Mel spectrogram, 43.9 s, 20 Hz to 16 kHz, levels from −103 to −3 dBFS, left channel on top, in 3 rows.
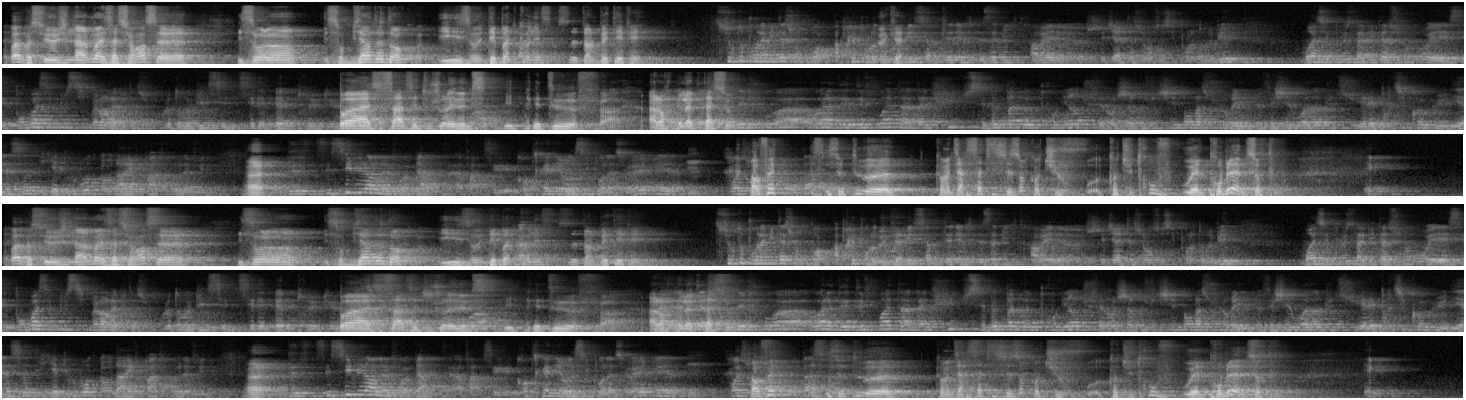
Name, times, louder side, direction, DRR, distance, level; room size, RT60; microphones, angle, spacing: voice 1, 0.1-1.8 2.4-2.9 3.2-5.4 5.7-6.4 8.9-9.0 18.0-20.8 21.1-21.9 31.6-31.9 36.7-37.0 37.6-38.2 38.6-42.0 42.3-42.4, left 4 dB, 40° left, 8 dB, 0.4 m, -30 dB
voice 2, 7.1-12.5 13.0-19.5 21.1-31.2 32.0-36.0 36.5-37.8 42.9-43.0, right 1 dB, 25° right, -1 dB, 1.9 m, -44 dB
15.0 x 9.3 x 3.9 m, 1.3 s
head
